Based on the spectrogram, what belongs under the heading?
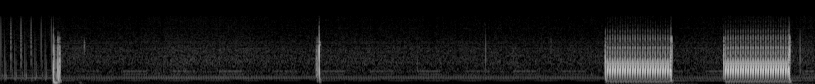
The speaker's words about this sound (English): then dial 9999, a quadruple ringing number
